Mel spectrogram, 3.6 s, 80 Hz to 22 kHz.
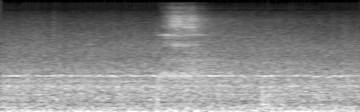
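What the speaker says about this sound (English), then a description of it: "Locomotive brake coming in" Steady rumbling rail noise from a Class 86/4 electric locomotive in a train simulator game, with a brief hiss near the middle as the locomotive brake applies, heard alone with no talking.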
